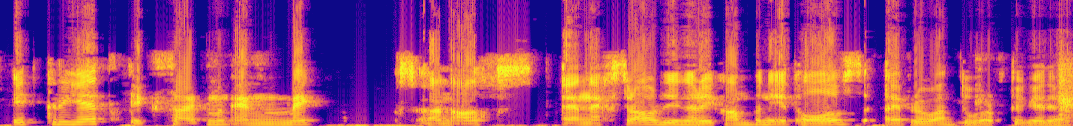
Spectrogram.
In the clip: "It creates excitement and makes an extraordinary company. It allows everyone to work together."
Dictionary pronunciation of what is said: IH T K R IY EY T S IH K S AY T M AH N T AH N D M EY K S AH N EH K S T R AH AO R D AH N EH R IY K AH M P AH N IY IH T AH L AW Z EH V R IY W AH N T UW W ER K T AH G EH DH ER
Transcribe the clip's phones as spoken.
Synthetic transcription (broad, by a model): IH T K R IY EY T S IH K S AY T M AH N T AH N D M EY K S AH N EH K S T R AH AO R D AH N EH R IY K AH M P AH N IY IH T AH L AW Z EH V R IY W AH N T UW W ER K T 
